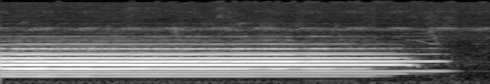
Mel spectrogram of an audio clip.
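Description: Flugelhorn holding one long, steady note.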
